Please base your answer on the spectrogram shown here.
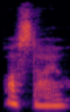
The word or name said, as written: hostile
